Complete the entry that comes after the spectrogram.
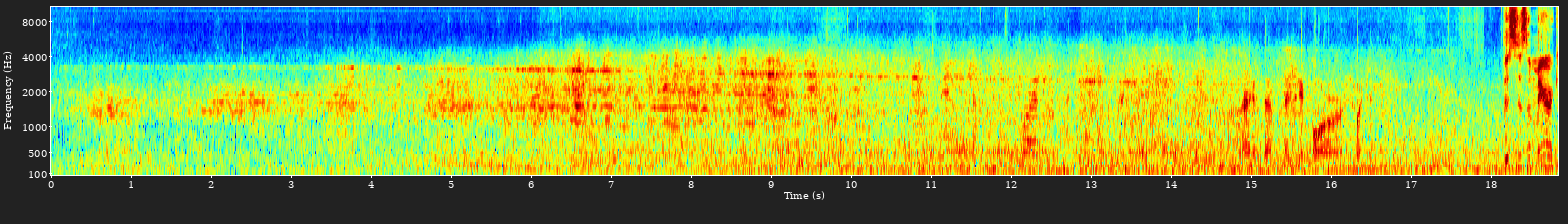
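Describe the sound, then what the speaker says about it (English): American Airlines Airbus A319 taking off from LAX runway 25 right, a steady broad engine roar that swells louder midway and holds, with a commentator speaking over it. "This is American Airlines 764 taking off to Puerto Vallarta on an A319."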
